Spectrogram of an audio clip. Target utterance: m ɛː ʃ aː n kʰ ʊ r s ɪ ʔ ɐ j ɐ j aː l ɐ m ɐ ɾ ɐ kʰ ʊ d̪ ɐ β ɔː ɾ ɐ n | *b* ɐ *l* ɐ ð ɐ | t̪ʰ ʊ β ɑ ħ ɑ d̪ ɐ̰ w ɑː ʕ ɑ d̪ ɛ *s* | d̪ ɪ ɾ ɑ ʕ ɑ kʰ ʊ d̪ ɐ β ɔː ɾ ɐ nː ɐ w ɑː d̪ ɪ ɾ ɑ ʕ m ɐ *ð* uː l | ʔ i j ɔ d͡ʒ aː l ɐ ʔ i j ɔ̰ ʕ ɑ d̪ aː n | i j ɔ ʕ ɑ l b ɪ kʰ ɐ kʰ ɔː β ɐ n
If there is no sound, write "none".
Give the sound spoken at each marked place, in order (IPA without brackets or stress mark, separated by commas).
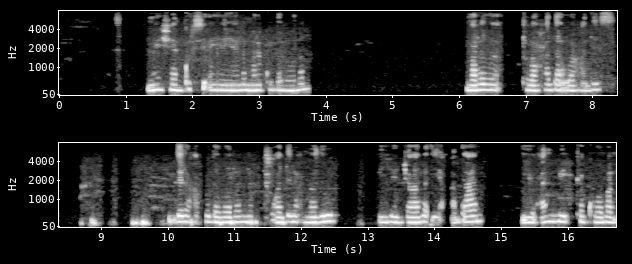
m, ɾ, s, ð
